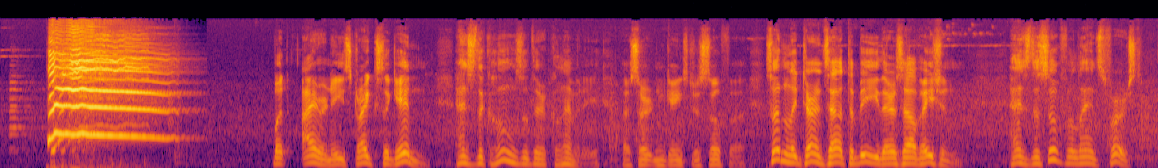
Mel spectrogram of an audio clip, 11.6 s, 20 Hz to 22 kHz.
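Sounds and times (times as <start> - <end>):
grown men shrieking: 0.5 - 1.9
speech: 2.7 - 11.5.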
